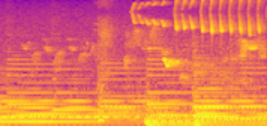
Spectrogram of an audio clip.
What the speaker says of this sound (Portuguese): O canto do rouxinol é considerado um dos mais elaborados do mundo das aves.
